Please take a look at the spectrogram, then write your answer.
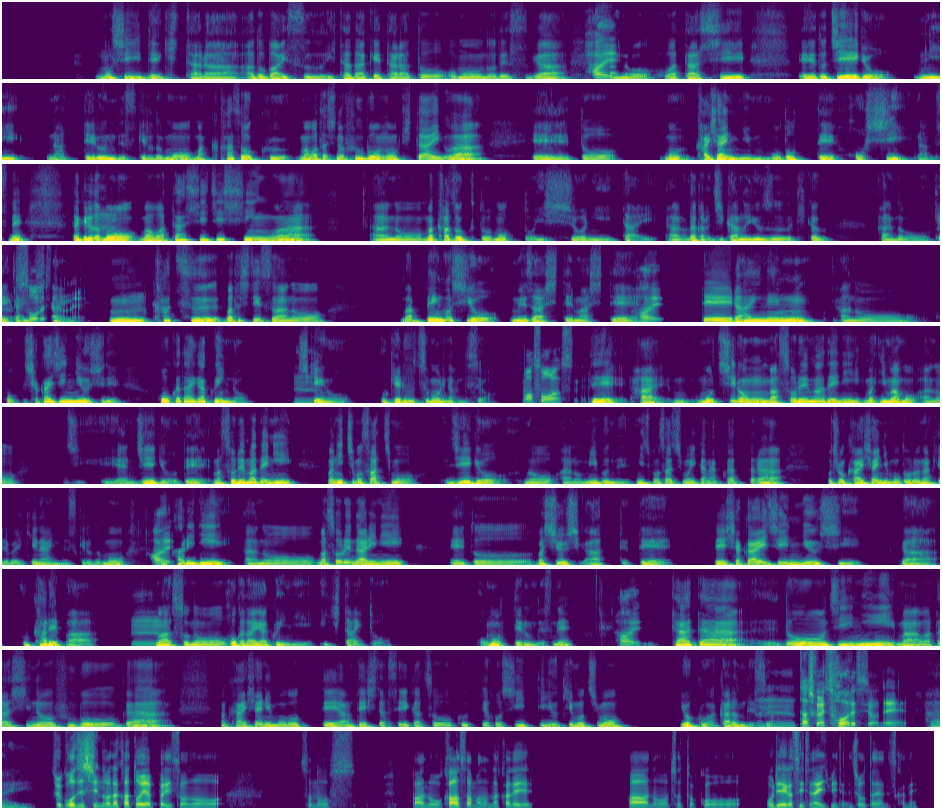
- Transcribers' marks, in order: other background noise
- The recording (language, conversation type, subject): Japanese, advice, 家族の期待と自分の目標の折り合いをどうつければいいですか？
- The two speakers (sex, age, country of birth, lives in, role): male, 20-24, Japan, Japan, advisor; male, 45-49, Japan, Japan, user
